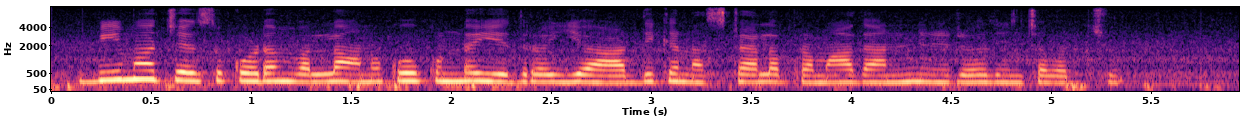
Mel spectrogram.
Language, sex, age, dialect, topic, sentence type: Telugu, female, 18-24, Central/Coastal, banking, statement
